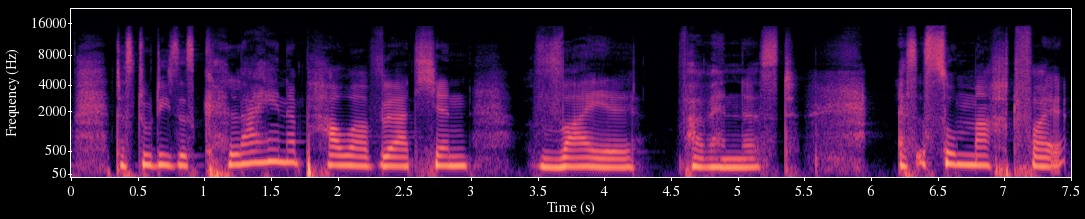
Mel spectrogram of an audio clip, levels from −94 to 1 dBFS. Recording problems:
squashed, flat; somewhat

